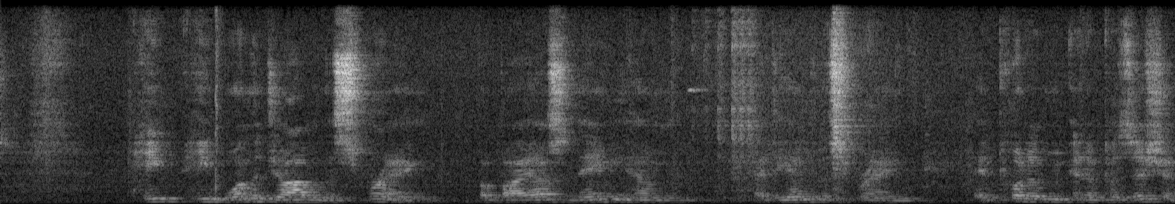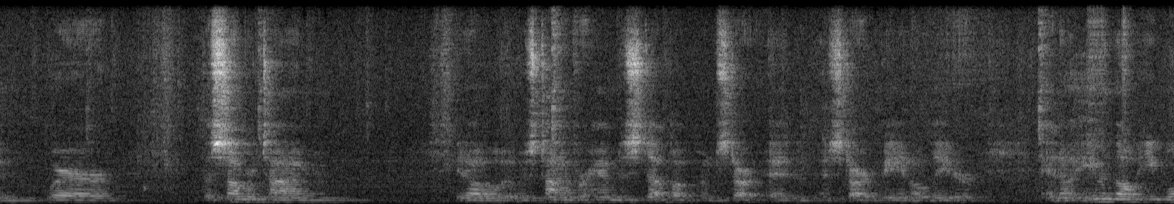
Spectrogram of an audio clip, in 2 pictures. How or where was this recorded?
busy venue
